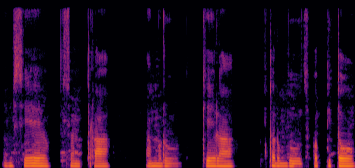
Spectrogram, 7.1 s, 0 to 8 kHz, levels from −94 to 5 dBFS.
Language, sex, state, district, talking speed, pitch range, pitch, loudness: Rajasthani, male, Rajasthan, Nagaur, 60 wpm, 115-125 Hz, 120 Hz, -30 LUFS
